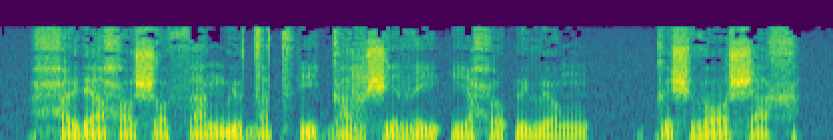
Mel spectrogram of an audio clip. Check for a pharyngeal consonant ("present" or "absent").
present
